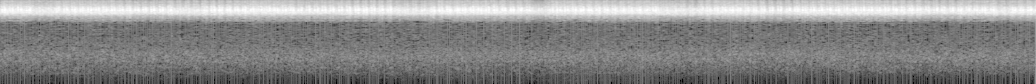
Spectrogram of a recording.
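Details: Many crickets trill together on a summer night in the forest, a constant piercing high ringing that dips briefly in loudness a few times, otherwise steady and uninterrupted.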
